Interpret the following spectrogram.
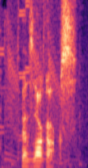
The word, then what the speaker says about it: Persagax: Persagax. I pronounce it very German if you want. Yeah, how would that sound? Persagax.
